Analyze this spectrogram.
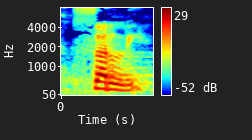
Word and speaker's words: subtly: Entonces, si te pones a pronunciarlo lento, subtly, pero al hablar lo decimos rápido. Y aunque estás pronunciando la T y la L, pero como lo estás pronunciando rápido, la T y la L juntas, en este caso, parece que suena como R, pero en realidad es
